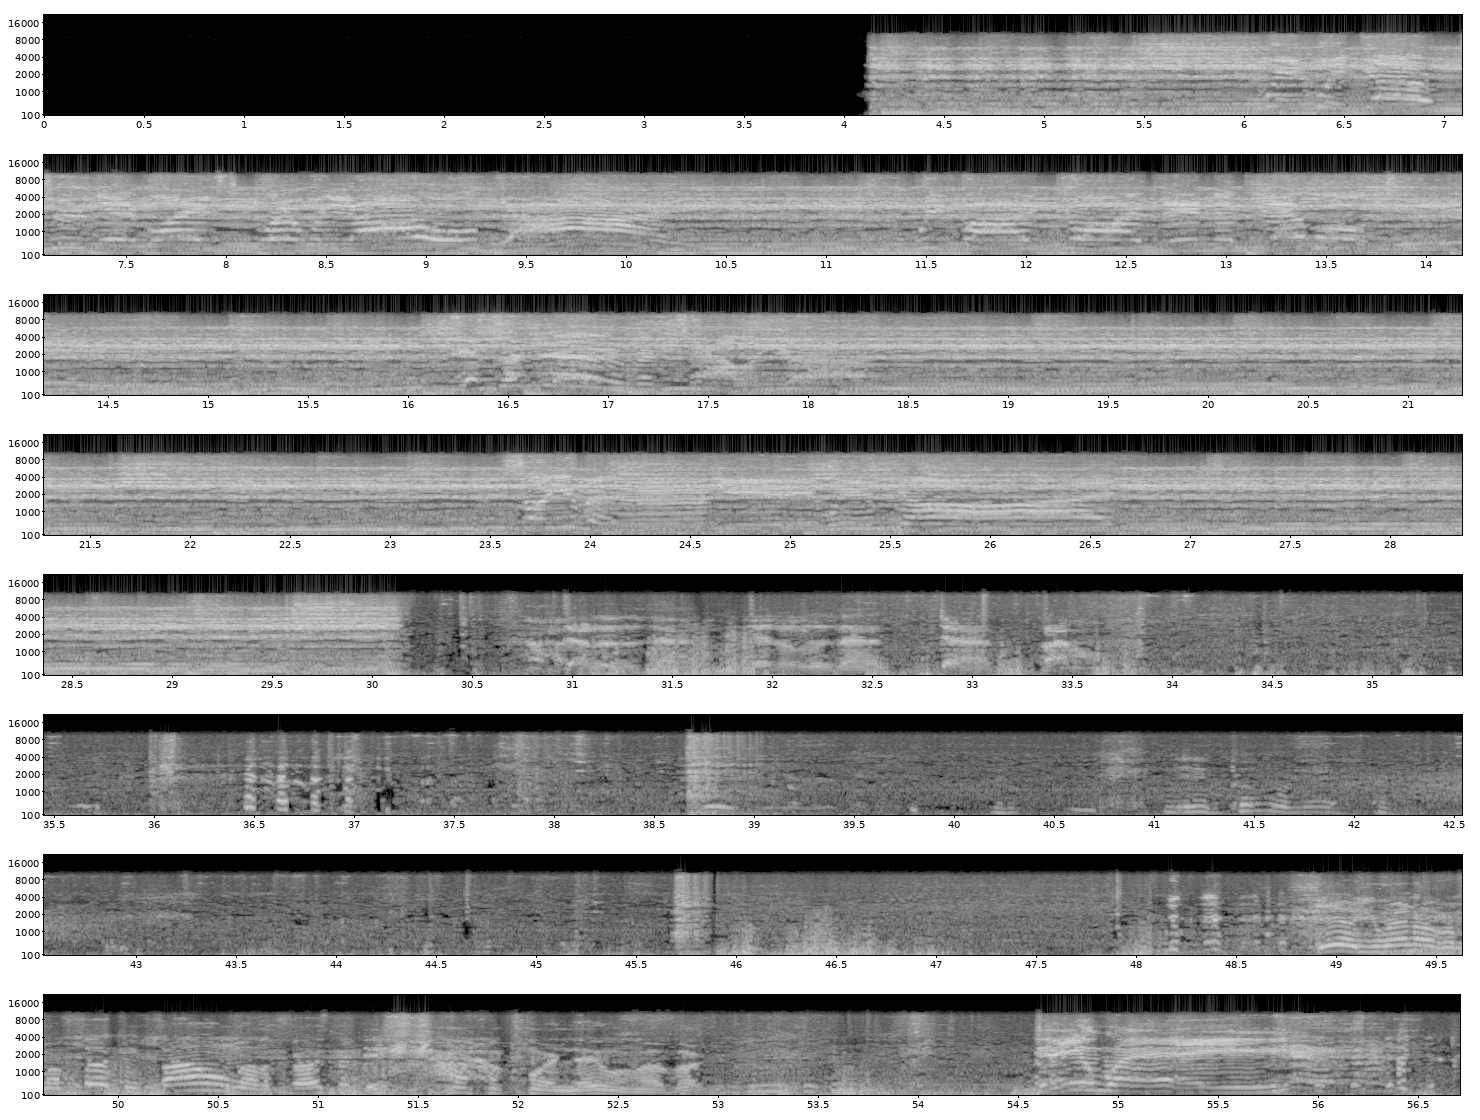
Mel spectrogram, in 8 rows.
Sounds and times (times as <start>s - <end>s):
Music: 4.1s - 30.2s.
